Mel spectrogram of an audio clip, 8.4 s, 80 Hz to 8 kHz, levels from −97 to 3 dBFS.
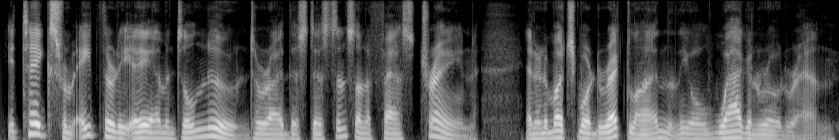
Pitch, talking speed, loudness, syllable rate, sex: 120 Hz, 215 wpm, -19 LUFS, 4.8 syllables/s, male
